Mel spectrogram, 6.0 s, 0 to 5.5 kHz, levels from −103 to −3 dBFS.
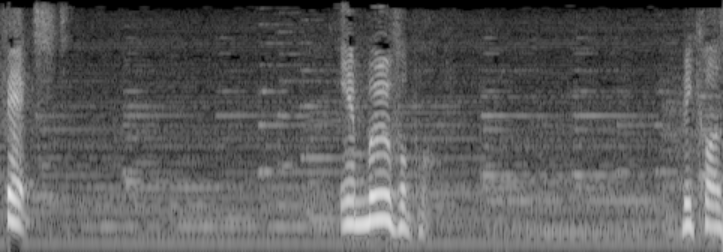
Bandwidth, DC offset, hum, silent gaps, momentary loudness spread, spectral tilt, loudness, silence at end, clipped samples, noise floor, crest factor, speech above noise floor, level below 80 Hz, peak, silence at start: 5.4 kHz; under 0.1%; none; none; 26 LU; -8.5 dB/octave; -24 LUFS; 0 s; under 0.1%; -48 dBFS; 20 dB; 25 dB; -56 dBFS; -8 dBFS; 0.05 s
